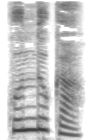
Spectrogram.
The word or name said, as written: ಕಂತೆಗ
